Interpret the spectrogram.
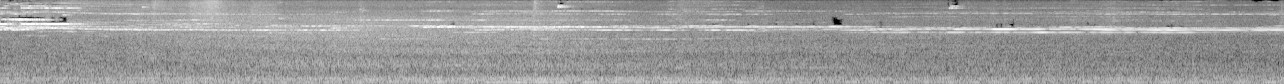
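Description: Passenger train rolling past and away, its wheels squealing on the rails with a steady high-pitched tone over a low hum and rumble. It is a little louder in the first second.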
